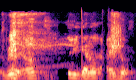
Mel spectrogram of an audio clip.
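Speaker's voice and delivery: ordinary talk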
